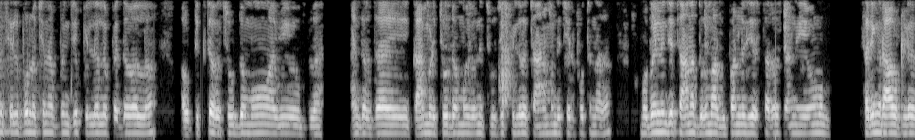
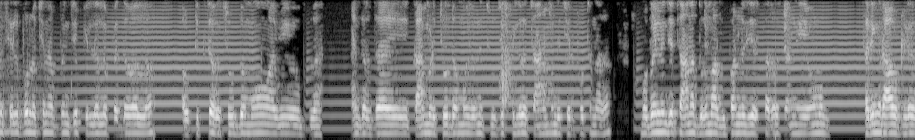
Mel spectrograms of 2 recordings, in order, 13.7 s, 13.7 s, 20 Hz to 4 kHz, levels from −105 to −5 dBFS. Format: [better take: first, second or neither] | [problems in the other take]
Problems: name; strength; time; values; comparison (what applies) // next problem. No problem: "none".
first | background sound (Trumpet); 14 dB below the speech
